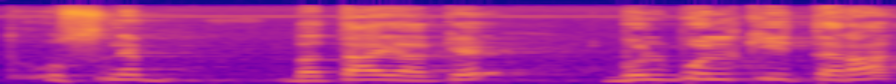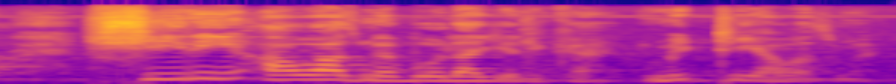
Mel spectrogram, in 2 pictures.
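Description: A man's voice: sits high, creaky, in a large hall. A man preaching an informal sermon to devotional singers, urging them earnestly and dropping casual asides. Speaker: religious preacher.

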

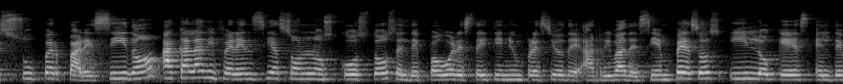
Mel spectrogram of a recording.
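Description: This channel host's voice is fairly high and fairly bright. She's a beauty vlogger with a Mexican accent chatting casually through a makeup review, informal and loaded with endearing diminutives.

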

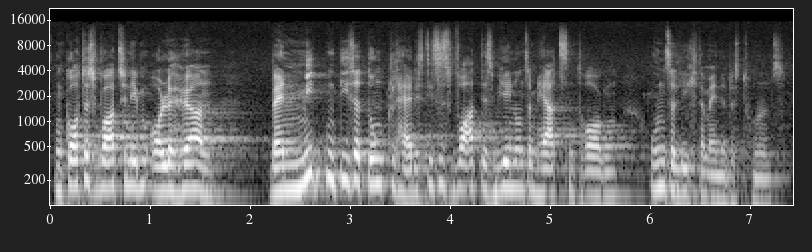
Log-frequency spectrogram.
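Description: Young guy preaching, funny and lively, lots of restarts, echoey church hall. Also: a little high, a little fast. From Austria. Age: young adult. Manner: lively, humorous storytelling with many restarts. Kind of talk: sermon. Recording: long hall reverb.

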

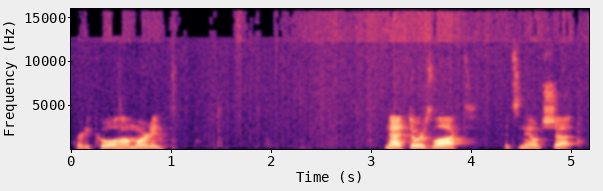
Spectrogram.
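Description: Touring a big, empty old mill, a woman who owns a distillery keeps things upbeat and chatty, often addressing others by name. She has a bass voice and a measured pace, and the audio quality is poor.

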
